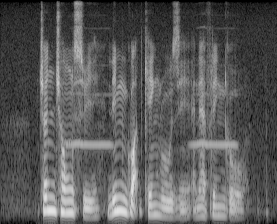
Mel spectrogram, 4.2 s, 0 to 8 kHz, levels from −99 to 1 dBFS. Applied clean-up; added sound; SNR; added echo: none; Wind instrument, woodwind instrument; 19 dB; none.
